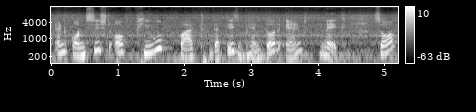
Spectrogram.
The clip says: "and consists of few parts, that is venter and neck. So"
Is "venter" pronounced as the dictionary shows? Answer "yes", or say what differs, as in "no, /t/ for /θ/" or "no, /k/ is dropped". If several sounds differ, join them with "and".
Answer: no, /b/ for /v/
